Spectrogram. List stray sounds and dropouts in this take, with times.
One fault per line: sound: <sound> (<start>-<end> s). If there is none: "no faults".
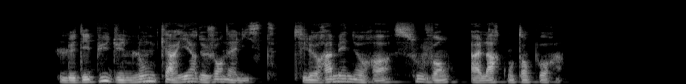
no faults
